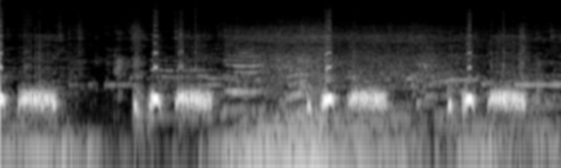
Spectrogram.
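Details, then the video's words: Spotted dove cooing in soft, mellow, low phrases: a drawn-out coo alternating with one or two quick short notes, repeated every few seconds over a faint low hum. "tekukur suara empuk"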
